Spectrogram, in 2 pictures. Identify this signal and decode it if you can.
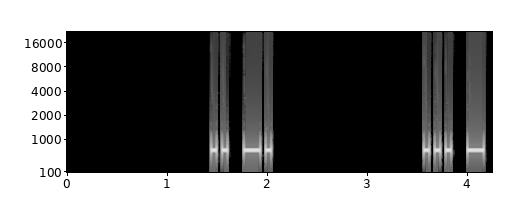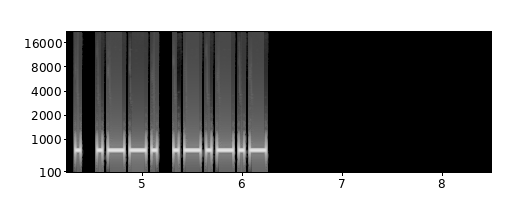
Morse code, heard as a keyed tone, about 22 wpm, 690 Hz. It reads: IN STEP.
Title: 4x Word-Spacing - Sentences from Top 400 Words - 22wpm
